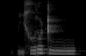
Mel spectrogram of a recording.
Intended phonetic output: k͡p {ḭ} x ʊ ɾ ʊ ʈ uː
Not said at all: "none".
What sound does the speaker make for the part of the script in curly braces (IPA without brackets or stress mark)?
ḭ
